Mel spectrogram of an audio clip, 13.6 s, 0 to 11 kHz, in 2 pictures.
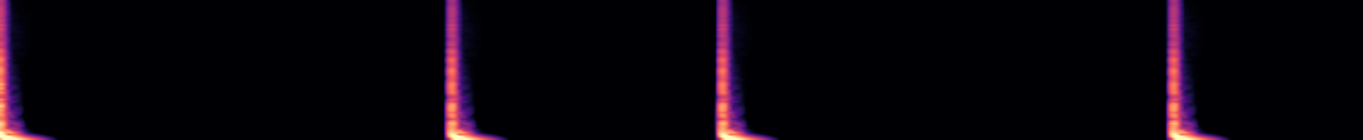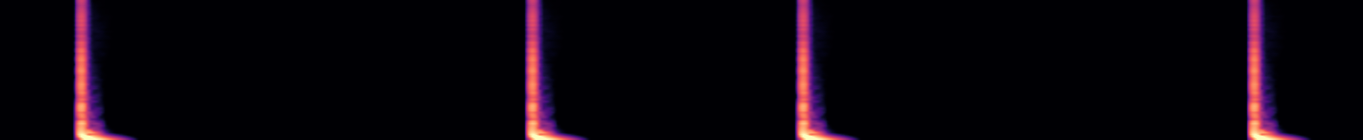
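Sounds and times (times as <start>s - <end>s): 
kick drum loop at 133: 0.0s - 0.2s, 2.3s - 2.5s, 3.6s - 3.9s, 5.9s - 6.1s, 7.2s - 7.5s, 9.5s - 9.7s, 10.8s - 11.1s, 13.1s - 13.3s.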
